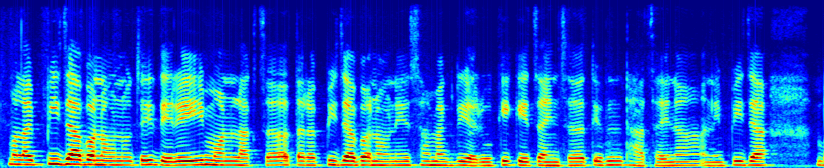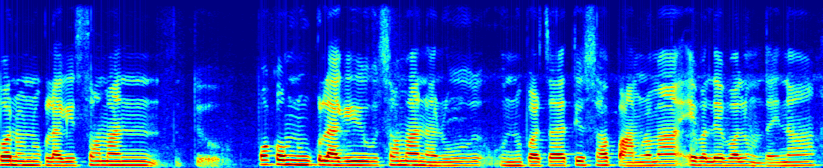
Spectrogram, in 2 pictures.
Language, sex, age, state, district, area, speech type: Nepali, female, 30-45, West Bengal, Jalpaiguri, rural, spontaneous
